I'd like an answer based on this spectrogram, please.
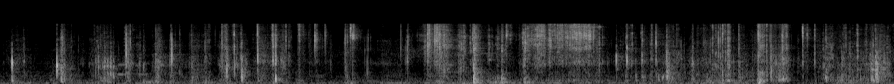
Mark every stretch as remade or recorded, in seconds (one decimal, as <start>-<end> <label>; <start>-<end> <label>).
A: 0.0-0.7 remade; 0.7-1.3 recorded; 1.3-4.6 remade; 4.6-7.3 recorded; 7.3-8.2 remade; 8.2-8.9 recorded

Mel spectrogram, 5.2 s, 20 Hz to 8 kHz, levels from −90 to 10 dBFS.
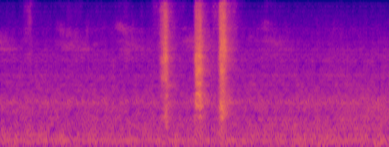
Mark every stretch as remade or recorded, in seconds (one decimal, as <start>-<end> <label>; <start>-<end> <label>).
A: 0.0-5.2 remade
